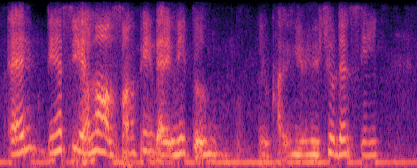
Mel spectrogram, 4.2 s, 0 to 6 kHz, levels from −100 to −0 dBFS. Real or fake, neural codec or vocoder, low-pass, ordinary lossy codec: fake; codec, 24 kHz, 1.5 kbps, HILCodec; 5.4 kHz; Opus, 16 kbps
